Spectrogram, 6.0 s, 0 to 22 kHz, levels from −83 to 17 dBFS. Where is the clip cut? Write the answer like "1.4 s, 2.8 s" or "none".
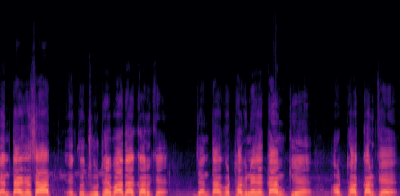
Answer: none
